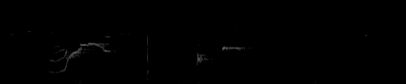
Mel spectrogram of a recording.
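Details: Superb lyrebird in New England National Park, NSW, Australia, mimicking other bird calls while displaying its tail feathers; loud whistled sweeps and upslurred notes, a bright rising-falling phrase, then short separate whistles and clicks over faint background hiss.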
